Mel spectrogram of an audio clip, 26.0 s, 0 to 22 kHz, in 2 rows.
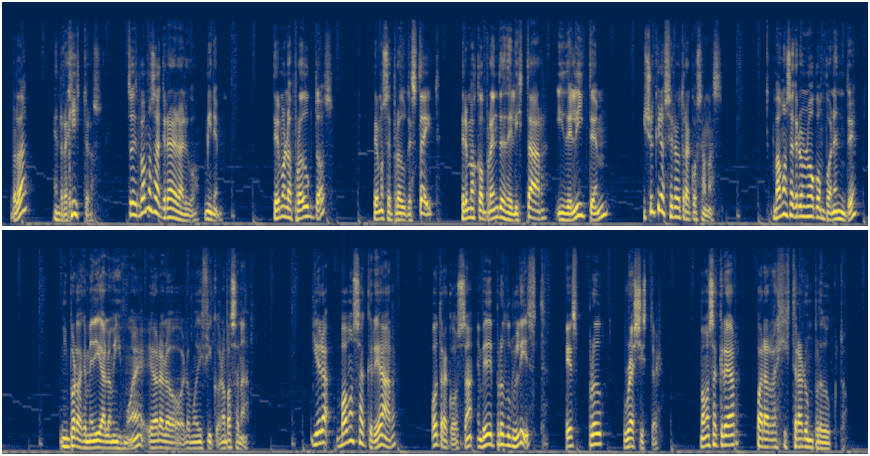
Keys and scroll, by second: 2.4-5.2 typing, 4.4 Escape, 6.0 Escape, 6.2 k, 6.6 j, 7.1 j, 7.7 k, 8.0 Escape, 9.1 shift+v, 9.2 Escape, 9.6 k, 11.6 o, 13.4 ctrl+g, 14.1 Escape, 14.4-16.2 typing, 17.9 l, 18.6 c, 18.7 Escape, 18.9 h, 20.4-23.8 typing, 24.9 shift+v, 25.2 Escape, 25.4 l.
